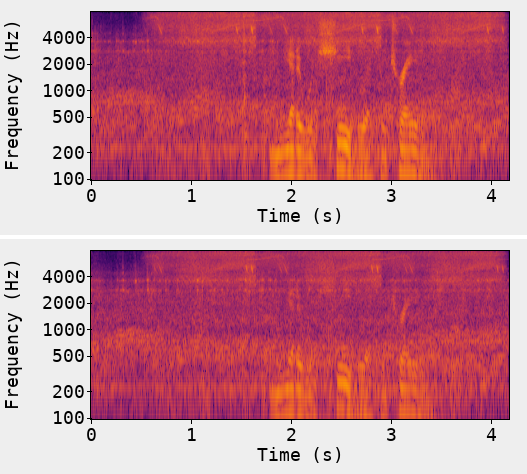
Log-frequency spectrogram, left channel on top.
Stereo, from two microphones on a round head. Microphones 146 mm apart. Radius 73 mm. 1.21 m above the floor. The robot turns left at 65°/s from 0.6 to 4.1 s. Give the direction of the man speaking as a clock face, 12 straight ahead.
7 o'clock.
